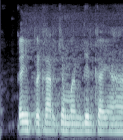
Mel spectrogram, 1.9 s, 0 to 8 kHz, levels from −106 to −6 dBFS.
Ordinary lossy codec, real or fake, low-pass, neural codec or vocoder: none; real; 7.2 kHz; none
